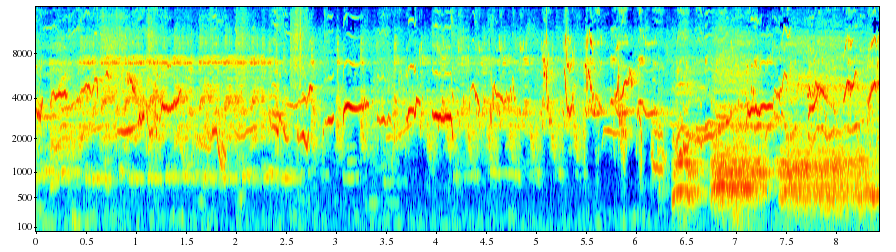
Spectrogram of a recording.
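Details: Juvenile oriental magpie-robin learning to sing in the ngiriwik style: a rambling, unbroken stream of high squeaky twitters and quick slurred notes, turning rougher and more scratchy for the last two seconds.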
